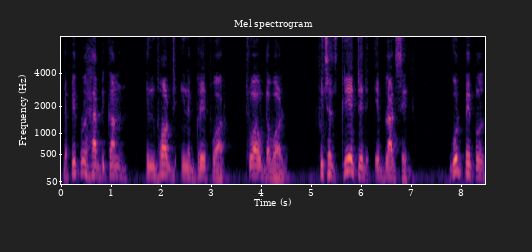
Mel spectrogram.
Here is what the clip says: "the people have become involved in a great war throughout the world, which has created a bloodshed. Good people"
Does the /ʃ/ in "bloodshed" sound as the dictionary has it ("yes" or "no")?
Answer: no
